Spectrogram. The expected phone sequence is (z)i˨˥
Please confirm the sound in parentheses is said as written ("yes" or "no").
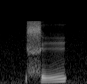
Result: no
